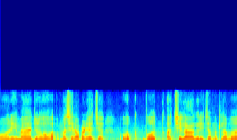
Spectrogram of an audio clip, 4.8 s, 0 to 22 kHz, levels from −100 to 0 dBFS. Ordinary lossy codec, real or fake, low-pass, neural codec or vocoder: none; fake; none; codec, 16 kHz, 0.8 kbps, ZipCodec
